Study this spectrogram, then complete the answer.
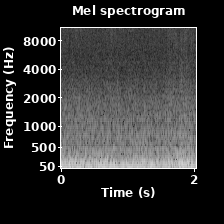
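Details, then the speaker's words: Land Rover 90 2.5 TD diesel, about 90,000 miles, warm with temperature gauge at a quarter, driving: steady low diesel drone, no whine, clunk or grinding, no synchro problems or jumping out of gear; normal gearbox. "Clutch is nice. Gearbox is fine. There's no synchro problems or anything like that, or odd noises or jumping out of forward gears or anything"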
